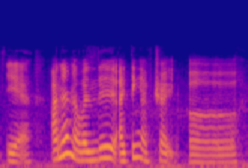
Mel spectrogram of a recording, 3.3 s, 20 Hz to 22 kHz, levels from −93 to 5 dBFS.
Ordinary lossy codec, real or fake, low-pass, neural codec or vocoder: none; real; 7.2 kHz; none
